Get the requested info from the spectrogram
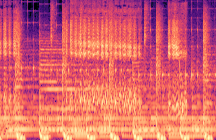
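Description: Sheep bleating sound effect over electronic dance music with a steady kick drum: one long bleat a little over a second in and a shorter one near the end.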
